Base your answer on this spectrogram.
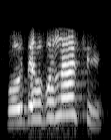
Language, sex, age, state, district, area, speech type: Odia, female, 30-45, Odisha, Dhenkanal, rural, conversation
